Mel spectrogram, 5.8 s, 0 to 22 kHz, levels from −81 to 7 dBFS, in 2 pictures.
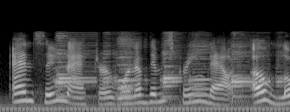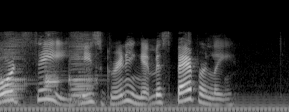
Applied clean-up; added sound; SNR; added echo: none; Harmonica; 5 dB; none.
